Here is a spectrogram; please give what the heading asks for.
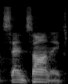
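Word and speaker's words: Senseonics: So apparently they call it Sensonics, but I would call it Sensionics because that's how it's spelled.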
